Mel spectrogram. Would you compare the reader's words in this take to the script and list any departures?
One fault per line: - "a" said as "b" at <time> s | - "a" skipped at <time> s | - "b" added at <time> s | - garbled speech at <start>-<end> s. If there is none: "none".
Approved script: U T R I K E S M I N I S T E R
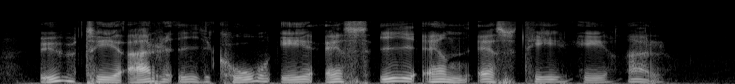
- "M" skipped at 3.7 s
- "I" skipped at 4.7 s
